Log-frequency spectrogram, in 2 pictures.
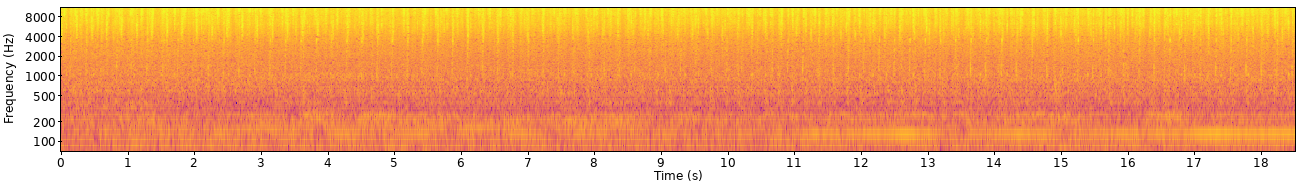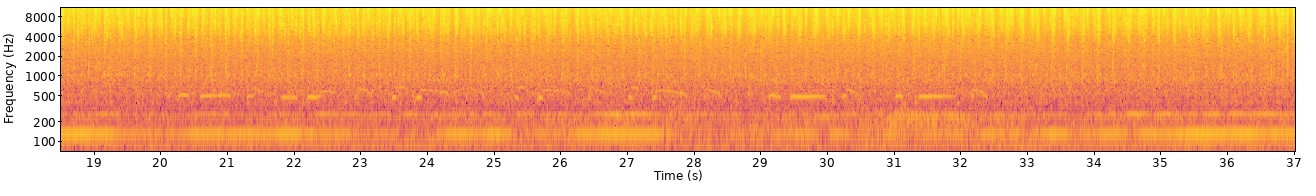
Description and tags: Impact Sprinklers on Potatoes
Impact sprinklers irrigating .6 m tall potato plants. This is a field recording taken in Idaho, USA, on July 20, 2021. Recorded with Tascam DR-05X.
potato-irrigation, sprinkler, impact-sprinklers-on-potatoes, field-recording, irrigation, impact-sprinkler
